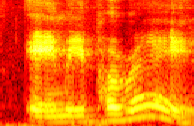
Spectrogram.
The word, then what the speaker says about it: Amy Porray: I'm just a regular old guy, so I don't know half of this stuff, which is why we brought in Amy Porray. Hello. Did I pronounce that properly?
